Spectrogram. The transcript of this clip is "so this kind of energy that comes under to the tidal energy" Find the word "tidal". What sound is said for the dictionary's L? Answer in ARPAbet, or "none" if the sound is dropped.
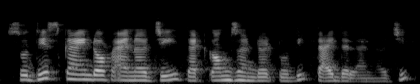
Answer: L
